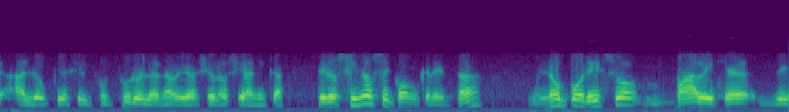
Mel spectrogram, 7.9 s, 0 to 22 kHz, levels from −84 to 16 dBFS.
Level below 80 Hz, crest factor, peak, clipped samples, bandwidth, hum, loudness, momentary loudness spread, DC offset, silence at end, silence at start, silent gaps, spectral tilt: -62 dBFS; 14 dB; 0 dBFS; under 0.1%; 3.5 kHz; none; -13 LUFS; 12 LU; under 0.1%; 0 s; 0 s; none; -10 dB/octave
